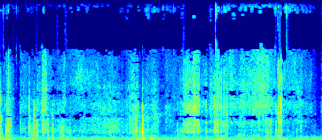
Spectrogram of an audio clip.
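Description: A rolled paper letter rustling and crinkling as it is unrolled and flattened by hand, with many small sharp crackles.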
